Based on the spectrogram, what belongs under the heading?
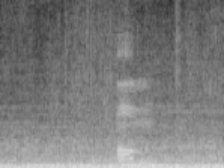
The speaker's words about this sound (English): Is the boat leaving the dock? What's all the commotion? The boat is moving.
